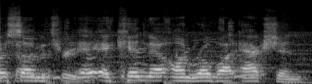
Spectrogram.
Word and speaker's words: echidna: echidna on robot action. I'm surprised you didn't say Ignida, I thought about it. which is a good pronunciation as well. It's acceptable. It's acceptable in the Sonic lore.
